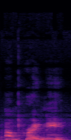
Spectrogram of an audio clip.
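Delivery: ordinary delivery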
